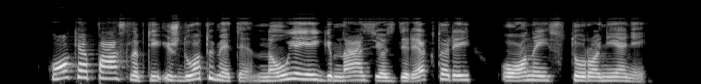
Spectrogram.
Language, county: Lithuanian, Utena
